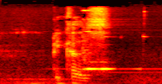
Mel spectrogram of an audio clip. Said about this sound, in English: Because you know, often the pizza bell will go for no reason at all when you're in the middle of saying something.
